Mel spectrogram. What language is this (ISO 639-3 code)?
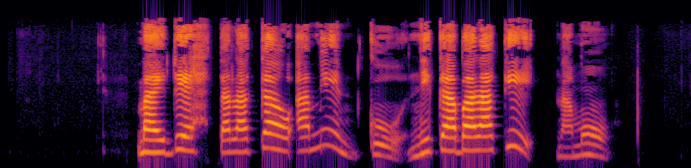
szy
